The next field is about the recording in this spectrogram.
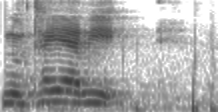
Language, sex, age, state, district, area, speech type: Bodo, female, 45-60, Assam, Kokrajhar, rural, read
